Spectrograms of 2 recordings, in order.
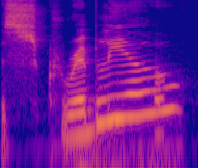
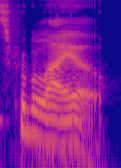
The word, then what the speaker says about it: Scribble.io: Also, I've heard people call it Scriblio, and I've heard people call it Scribble IO. I don't know. How do you guys pronounce it? I pronounce it Scribble IO.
